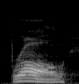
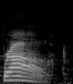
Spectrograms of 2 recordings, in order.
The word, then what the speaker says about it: brawl: he says backlot brawl, instead of pronouncing it like brawl, he says, "We're watching the backlot brawl," and doesn't say the L at the end of it.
